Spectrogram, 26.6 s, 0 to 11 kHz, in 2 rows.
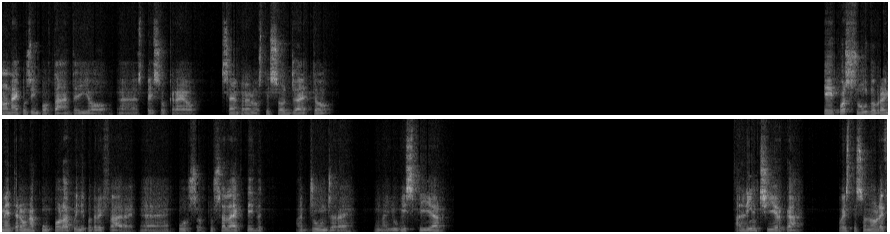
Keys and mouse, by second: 0.5 ctrl+click, 1.2 s, 3.9 click, 4.5-12.0 typing, 4.8 middle click, 5.2 middle click, 5.4 click, 5.4 middle click, 6.5 click, 6.7 click, 6.9 middle click, 7.3 middle click, 7.5 click, 7.8 click, 7.9 middle click, 8.0 click, 8.5 middle click, 8.7 ctrl+middle click, 9.3 Escape, 9.5 click, 9.6 middle click, 9.8 ctrl+middle click, 10.3 click, 10.6 click, 11.2 ctrl+click, 11.4 click, 11.6 Escape, 11.8 click, 12.1 click, 12.2 middle click, 12.6 ctrl+middle click, 13.1 shift+middle click, 13.5 middle click, 14.7 shift+s, 16.8 shift+a, 19.5 s, 20.2 click, 20.3 KP_0, 20.6 middle click, 20.7 ctrl+middle click, 20.8 shift+middle click, 20.9 right click, 21.2 right click, 21.4 middle click, 21.5 ctrl+z, 21.8 ctrl+shift+middle click, 22.4-23.8 typing, 22.7 shift+middle click, 22.9 Escape, 23.5 click, 23.6 middle click, 24.0 click, 24.1 middle click, 24.2 ctrl+middle click, 24.3 shift+middle click, 25.0 middle click, 25.7 shift+middle click.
